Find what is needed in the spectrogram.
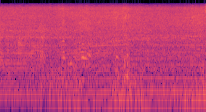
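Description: Motor scooter engine running steadily while riding along a street, with a low, even drone from engine and road.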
